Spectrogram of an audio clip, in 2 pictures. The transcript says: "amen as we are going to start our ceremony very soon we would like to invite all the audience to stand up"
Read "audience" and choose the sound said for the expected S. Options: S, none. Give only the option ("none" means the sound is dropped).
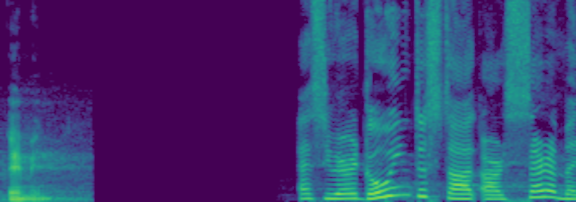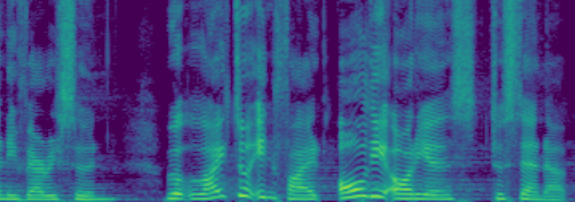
S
